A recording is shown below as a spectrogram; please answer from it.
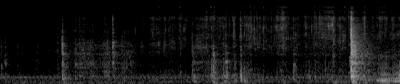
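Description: Clear plastic packaging being handled, crinkling and rustling in scattered small crackles, with one sharp knock about three and a half seconds in.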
